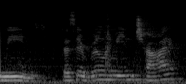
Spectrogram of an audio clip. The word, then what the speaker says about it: Chai: So in my case, Chai, it's just how you pronounce the word in Cantonese.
